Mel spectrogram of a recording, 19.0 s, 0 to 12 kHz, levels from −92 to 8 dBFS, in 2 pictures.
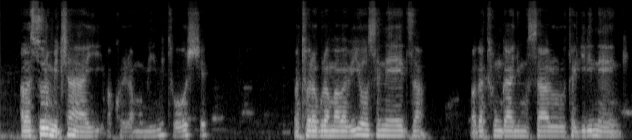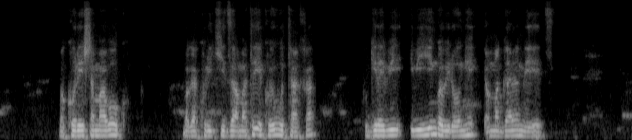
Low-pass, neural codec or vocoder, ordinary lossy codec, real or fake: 9.9 kHz; none; Opus, 16 kbps; real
